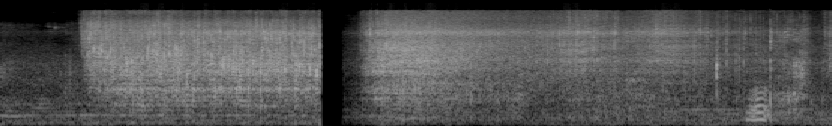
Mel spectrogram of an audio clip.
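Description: Onions tossed into hot oil in a pan burst into a loud, bright sizzle, which cuts out briefly and then resumes as a steady frying hiss with occasional stirring.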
